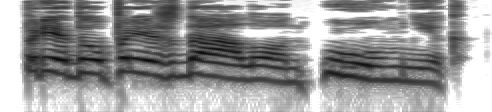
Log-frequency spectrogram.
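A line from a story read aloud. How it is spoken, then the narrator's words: Grumbling. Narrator (Russian): проворчал третий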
